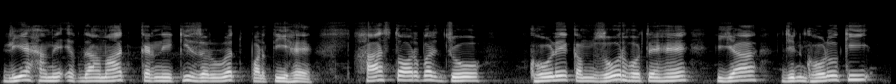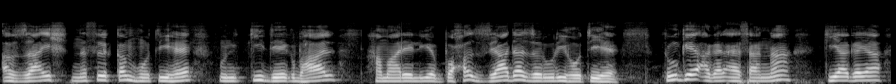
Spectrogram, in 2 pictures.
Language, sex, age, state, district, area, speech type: Urdu, male, 18-30, Uttar Pradesh, Lucknow, urban, spontaneous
